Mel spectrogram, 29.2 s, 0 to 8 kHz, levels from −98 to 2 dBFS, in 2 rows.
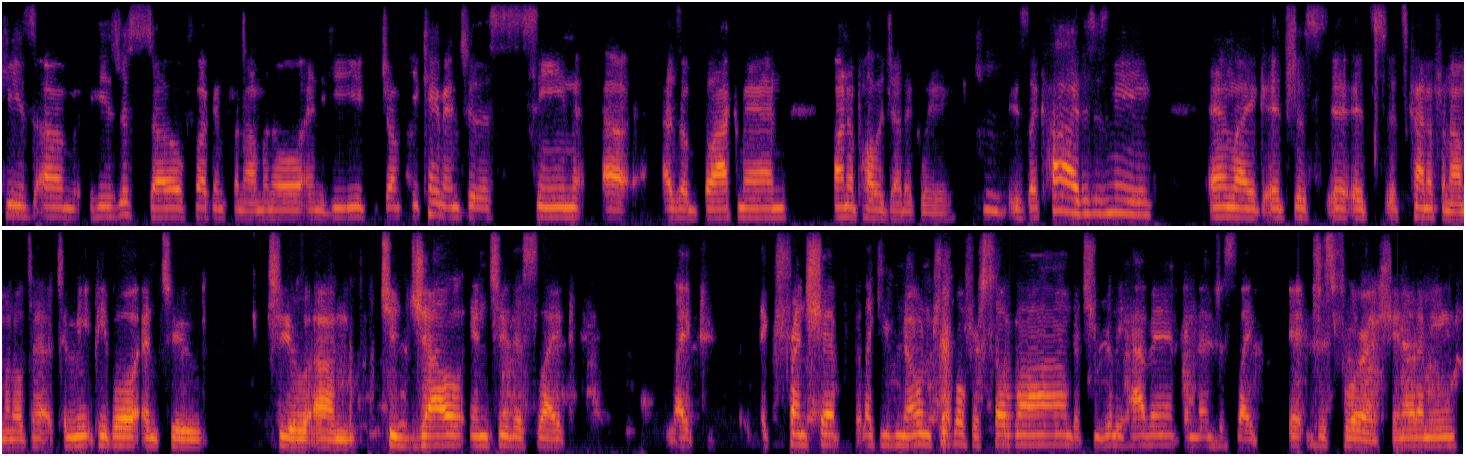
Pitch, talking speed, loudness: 130 Hz, 155 wpm, -30 LUFS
